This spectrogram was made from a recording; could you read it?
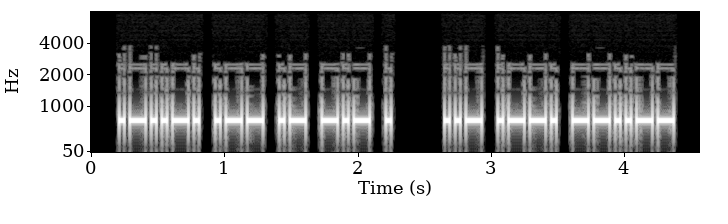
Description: Morse code, heard as a keyed tone, about 30 wpm, 700 Hz. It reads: "WAKE UP,
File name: 10-Chapter-10 30 WPM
